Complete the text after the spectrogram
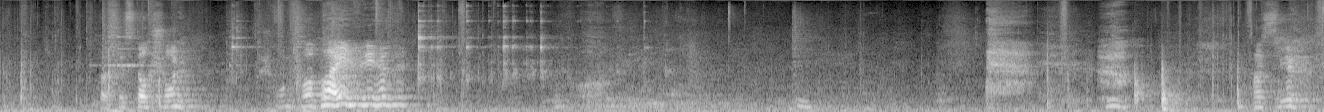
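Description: A man sings loudly, with a hall's echo.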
